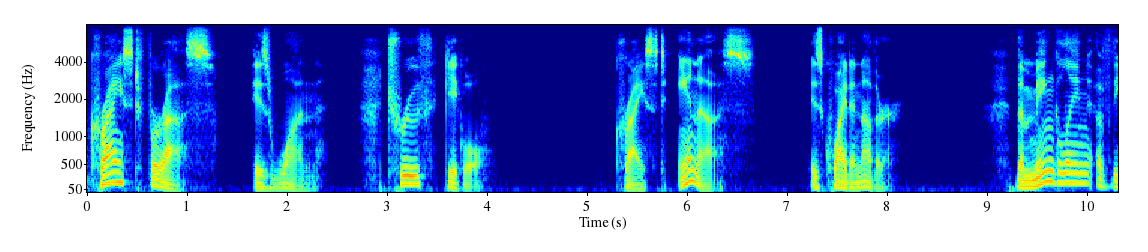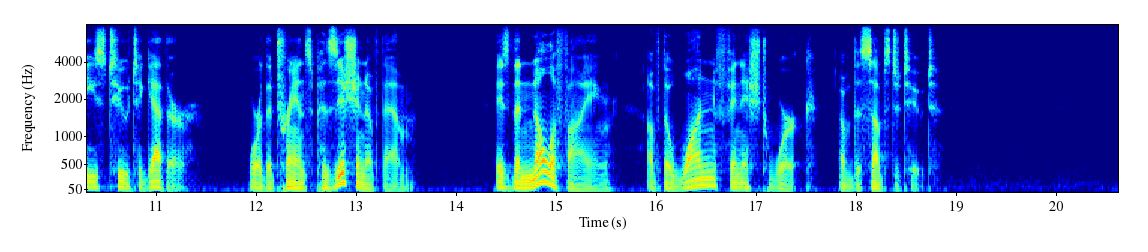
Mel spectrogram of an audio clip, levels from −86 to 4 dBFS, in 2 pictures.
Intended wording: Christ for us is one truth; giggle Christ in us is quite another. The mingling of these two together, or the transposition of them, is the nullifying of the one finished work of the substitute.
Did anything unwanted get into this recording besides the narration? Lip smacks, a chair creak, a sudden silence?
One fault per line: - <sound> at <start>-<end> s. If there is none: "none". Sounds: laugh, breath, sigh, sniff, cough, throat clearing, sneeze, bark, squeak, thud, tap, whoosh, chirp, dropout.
none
